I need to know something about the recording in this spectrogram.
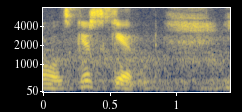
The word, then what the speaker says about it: rho: इसकी प्रोनाउंसिएशन क्या है? रो, RHO रो। और ये लिखते बिल्कुल ऐसी हैं जैसे आप P लिख रहे हो। ठीक है जी, और इसको प्रोनाउंस क्या करते हैं? रो।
